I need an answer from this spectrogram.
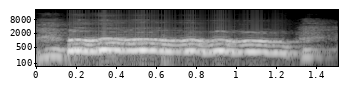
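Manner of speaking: high, loud mock wail; long howl at a bump in the road; pained howl. Acts pain at every bump.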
